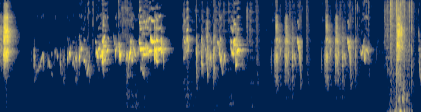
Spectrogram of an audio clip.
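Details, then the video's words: Pet budgerigar warbling in a long scratchy chattering phrase, followed by shorter chirp bursts and a loud rustle or knock at the end. "relaxing budgie sounds"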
